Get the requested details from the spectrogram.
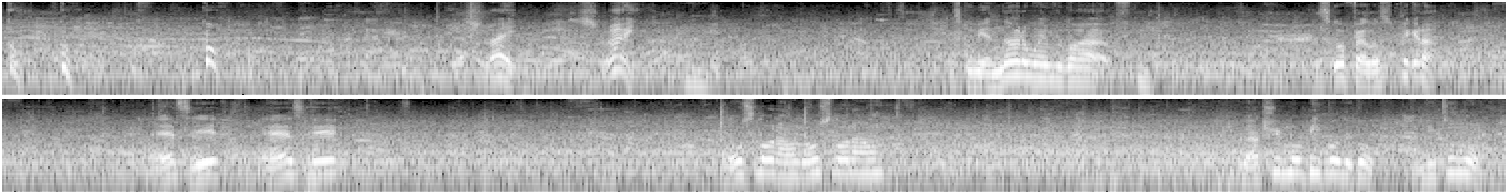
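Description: Men and women chatter and call out outdoors, nearby and in the distance.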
